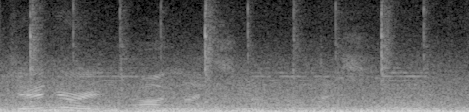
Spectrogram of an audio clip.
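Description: Wind rushing over the microphone of a selfie camera under an open tandem parachute canopy: a loud, steady low rumble. A brief stretch of voice comes in the first second.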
